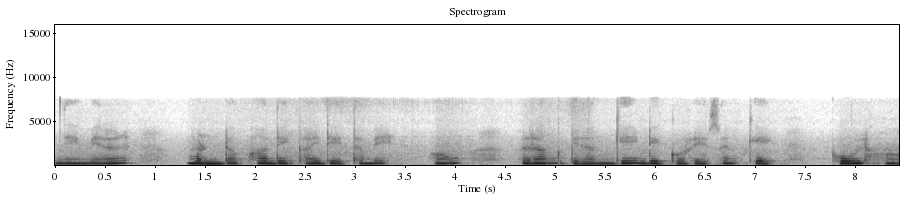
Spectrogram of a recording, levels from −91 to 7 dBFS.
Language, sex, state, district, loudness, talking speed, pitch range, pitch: Chhattisgarhi, female, Chhattisgarh, Sukma, -17 LUFS, 90 wpm, 245-260 Hz, 250 Hz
